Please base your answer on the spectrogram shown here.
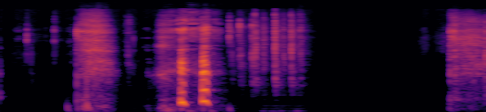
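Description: A few scattered clacks and taps on a computer keyboard with half its space bar broken off, quiet, close by and separated by pauses.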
